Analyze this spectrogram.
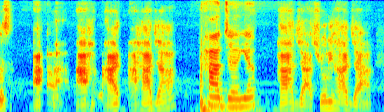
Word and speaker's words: Haja: So I want to pronounce something else. I know it's like that, but it's Haja, right? Yeah, Haja.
